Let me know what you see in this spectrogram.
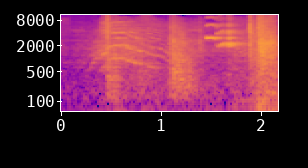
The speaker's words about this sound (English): Nolan puts his key into the lock and opens his front door. He slips into the dark hall.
